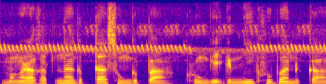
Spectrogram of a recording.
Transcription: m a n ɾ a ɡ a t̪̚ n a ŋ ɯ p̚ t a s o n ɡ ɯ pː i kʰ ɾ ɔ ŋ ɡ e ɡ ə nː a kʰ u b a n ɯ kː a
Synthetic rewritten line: m a ŋ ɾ a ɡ a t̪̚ n a ɡ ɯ p̚ t a s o ŋ ɡ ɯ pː a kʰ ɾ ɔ ŋ ɡ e ɡ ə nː i kʰ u b a n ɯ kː a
